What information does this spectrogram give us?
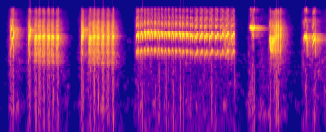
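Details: Edited clean master recording of a cucak cungkok bulbul singing in a fast, dense, sharp style: bursts of buzzy high rattling notes, then a long rapid trill of stacked whistled notes, then short clipped phrases with pauses.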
